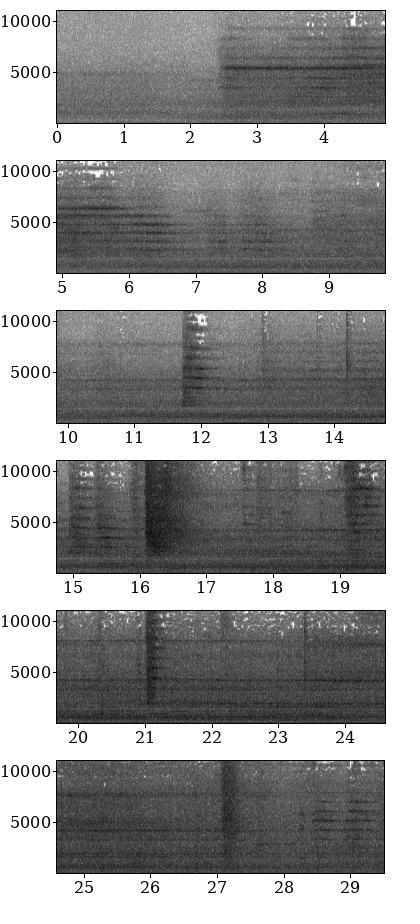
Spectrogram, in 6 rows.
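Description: Locomotive-hauled passenger train, a Class 67 diesel locomotive with its coaches, running slowly past: a steady rumble that grows louder, with the wheels squealing on the rails, most strongly a few seconds in. Sharp clicks from the wheels on the track come every few seconds in the second half.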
